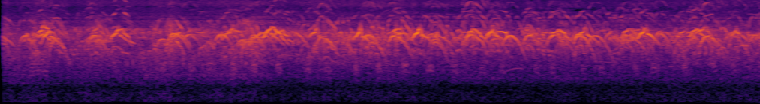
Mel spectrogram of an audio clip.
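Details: Plumed whistling ducks fighting over territory keep up a dense, overlapping chorus of shrill, twittering whistles, many voices calling at once without pause.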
